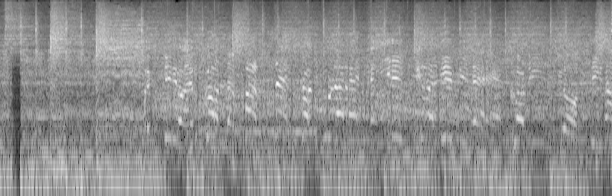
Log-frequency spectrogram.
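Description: Theme music, loud guitar-driven rock with a steady beat, playing as the podcast's closing jingle.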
